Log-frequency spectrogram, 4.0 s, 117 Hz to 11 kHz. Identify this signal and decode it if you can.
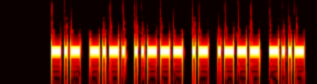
Morse code, heard as a keyed tone, about 28 wpm, 700 Hz. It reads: KC2AJX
